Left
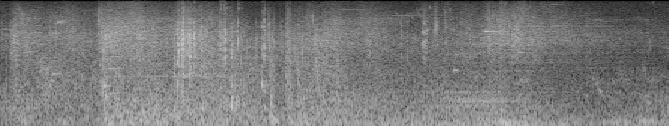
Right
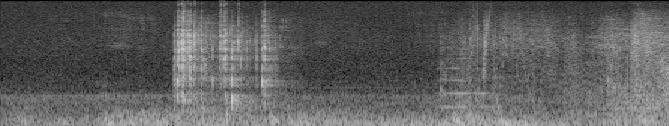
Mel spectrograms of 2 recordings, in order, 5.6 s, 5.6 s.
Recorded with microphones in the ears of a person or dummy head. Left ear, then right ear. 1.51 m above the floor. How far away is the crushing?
About 1.3 m.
